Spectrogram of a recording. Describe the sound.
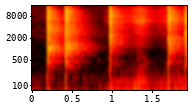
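Five sharp hand claps with no voices, demonstrating hand claps on beats two and four against a backbeat. They fall in an uneven pattern: a quick pair, a single clap after a pause, then another quick pair. Each clap is crisp and fairly loud.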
